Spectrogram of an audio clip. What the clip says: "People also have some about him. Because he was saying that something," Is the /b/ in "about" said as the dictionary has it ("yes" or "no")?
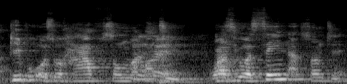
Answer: no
